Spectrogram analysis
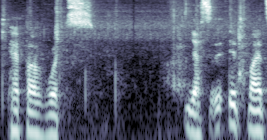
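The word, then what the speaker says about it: Wutz: Yes, it might sound strange, but in Germany, it's Pepper Woods. It's something really funny. They completely didn't translated the name into something different. Dude. Yeah, it's a typical German pronunciation. It's spelled W-U-T-Z.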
